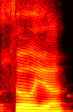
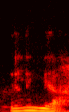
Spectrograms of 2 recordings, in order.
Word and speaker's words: Celia: Yeah, that's how you pronounce her name. Yep, Celia. Celia.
